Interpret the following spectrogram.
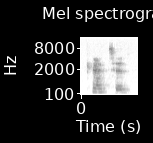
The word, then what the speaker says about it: Kirtan: Kirtan.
